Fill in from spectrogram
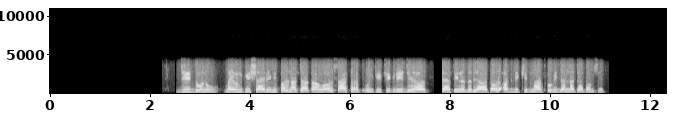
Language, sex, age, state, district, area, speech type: Urdu, male, 18-30, Delhi, New Delhi, rural, conversation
